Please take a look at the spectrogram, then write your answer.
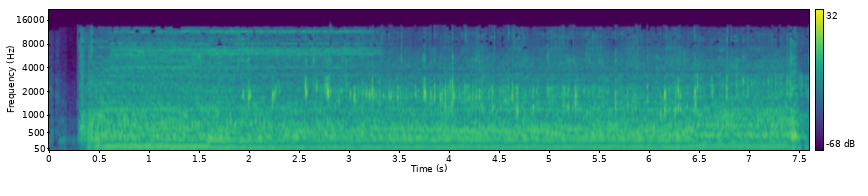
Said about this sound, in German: Und wir gießen jetzt auch, und zwar die Crema in die Kaffeetasse.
